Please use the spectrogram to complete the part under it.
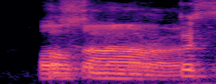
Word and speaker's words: Bolsonaro: And Bosnio, how do you say his name? – Bolsonaro. Bosnia being, is a country.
